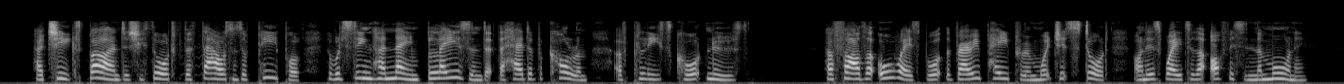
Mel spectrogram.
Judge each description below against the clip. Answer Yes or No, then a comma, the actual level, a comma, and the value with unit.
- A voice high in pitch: Yes, high, 240 Hz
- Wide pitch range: No, average, 3.3 semitones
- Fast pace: Yes, fast, 210 wpm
